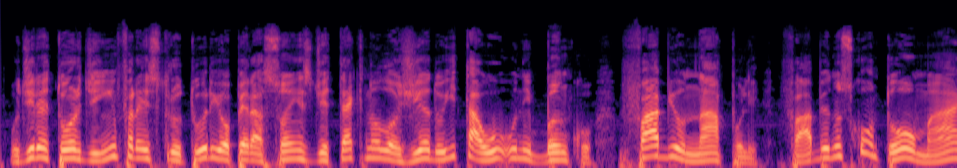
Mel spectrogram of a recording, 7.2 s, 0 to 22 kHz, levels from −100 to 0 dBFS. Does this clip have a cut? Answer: yes; 1 cut; at 5.8 s

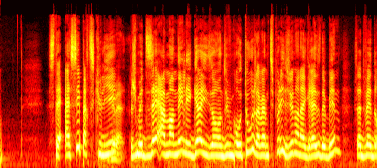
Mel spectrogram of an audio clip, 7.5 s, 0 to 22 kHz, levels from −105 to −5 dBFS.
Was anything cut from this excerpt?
yes; 2 cuts; at 2.5 s, 4.7 s

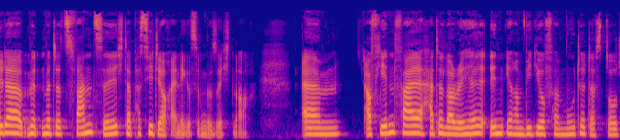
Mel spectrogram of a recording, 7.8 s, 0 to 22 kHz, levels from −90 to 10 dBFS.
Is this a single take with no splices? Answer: yes; 0 cuts

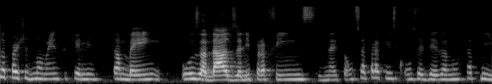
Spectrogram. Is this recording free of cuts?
no; 3 cuts; at 1.1 s, 3.2 s, 4.0 s

